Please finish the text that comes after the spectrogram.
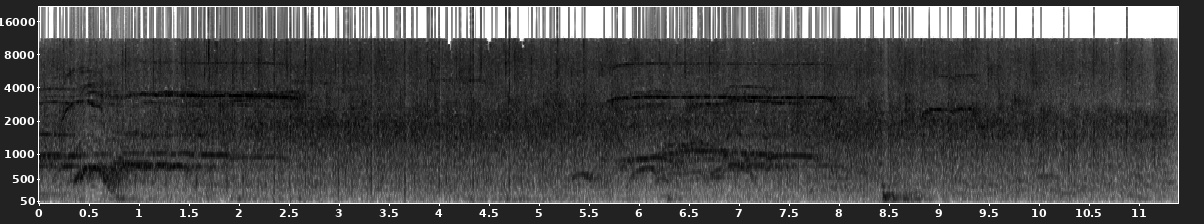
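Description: Loud, sustained applause from an audience, a dense steady patter of many hands clapping for over ten seconds, with a few faint whistles or cheers rising above it and no one speaking.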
